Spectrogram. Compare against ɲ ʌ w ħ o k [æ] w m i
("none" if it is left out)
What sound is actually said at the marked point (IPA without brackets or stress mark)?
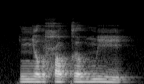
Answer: ə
